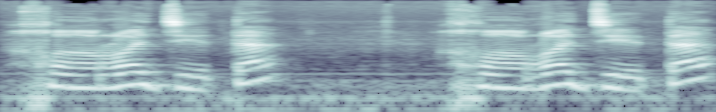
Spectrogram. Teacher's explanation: خَرَجْتَ خا کو پر پڑھیں گے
